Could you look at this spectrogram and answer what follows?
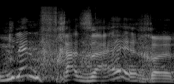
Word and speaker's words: Mylène Fraser: Productrice Mylène Fraser, prononcée à la française bien sûr.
